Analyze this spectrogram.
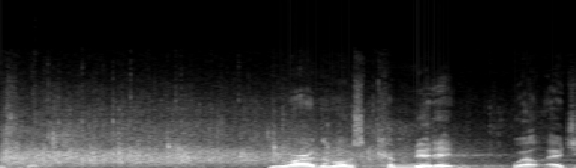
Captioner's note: cheers and applause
